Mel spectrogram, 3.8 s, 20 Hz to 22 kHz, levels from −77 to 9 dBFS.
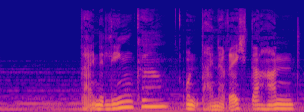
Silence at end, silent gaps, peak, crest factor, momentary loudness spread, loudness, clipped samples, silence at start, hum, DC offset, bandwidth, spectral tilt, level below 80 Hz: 0 s; none; -4 dBFS; 14 dB; 18 LU; -19 LUFS; under 0.1%; 0 s; none; under 0.1%; 16 kHz; -7 dB/octave; -42 dBFS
